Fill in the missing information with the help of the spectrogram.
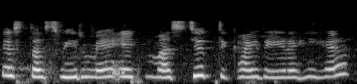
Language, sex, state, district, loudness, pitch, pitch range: Hindi, female, Karnataka, Bangalore, -14 LUFS, 345 Hz, 330-360 Hz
